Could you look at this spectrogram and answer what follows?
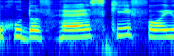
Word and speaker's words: Höss: Porque aparece esse sujeito, o Rudolf, como é que é a pronúncia em alemão? Rudolf Höss. Höss.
